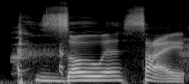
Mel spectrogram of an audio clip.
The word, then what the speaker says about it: Zoisite: It's the same because OI and OY say oi. Zoisite is known as zoisite. It's the same. It's, well, okay. So it is ZOISITE, but in the DIC Dub it's ZOYCITE. But it's pronounced the same.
